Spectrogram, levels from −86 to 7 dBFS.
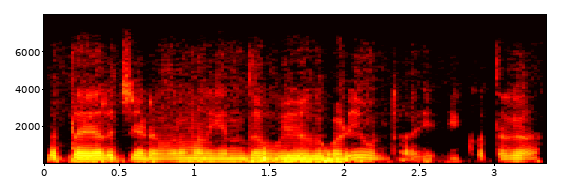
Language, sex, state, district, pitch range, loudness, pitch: Telugu, male, Andhra Pradesh, Chittoor, 140-145 Hz, -19 LUFS, 140 Hz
